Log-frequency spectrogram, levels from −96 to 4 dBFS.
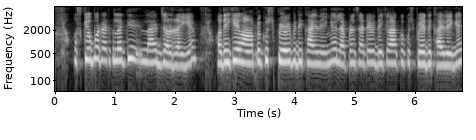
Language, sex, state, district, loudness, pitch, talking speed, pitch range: Hindi, female, West Bengal, Purulia, -15 LUFS, 290 Hz, 245 wpm, 275-320 Hz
